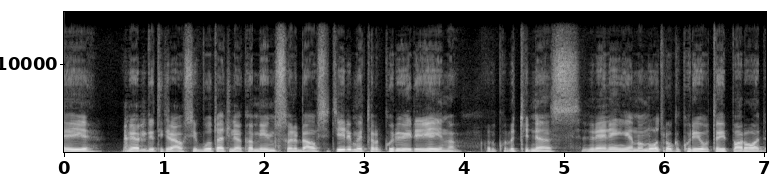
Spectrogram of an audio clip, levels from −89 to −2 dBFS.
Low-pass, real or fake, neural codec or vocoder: 14.4 kHz; fake; codec, 32 kHz, 1.9 kbps, SNAC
